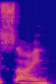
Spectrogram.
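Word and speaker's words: sign: हैं यहां पर देखिए एन से पहले जी है तो जी साइलेंट है ठीक है डिजाइन में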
